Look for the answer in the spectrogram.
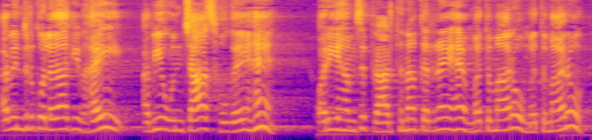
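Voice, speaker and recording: A man giving a gentle devotional discourse, often repeating himself and putting questions to his listeners. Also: extremely high pitch, fairly even intonation, moderate pace. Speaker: spiritual discourse speaker. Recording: long hall reverb with faint music.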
